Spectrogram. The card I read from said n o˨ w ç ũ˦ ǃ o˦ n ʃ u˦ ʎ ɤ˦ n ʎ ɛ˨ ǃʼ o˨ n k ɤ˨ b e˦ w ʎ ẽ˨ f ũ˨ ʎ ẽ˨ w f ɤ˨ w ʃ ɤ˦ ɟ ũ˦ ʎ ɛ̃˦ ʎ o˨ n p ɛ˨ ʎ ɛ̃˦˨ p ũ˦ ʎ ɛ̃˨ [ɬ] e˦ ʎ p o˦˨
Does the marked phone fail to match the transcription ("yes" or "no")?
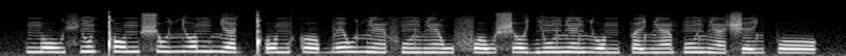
yes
